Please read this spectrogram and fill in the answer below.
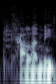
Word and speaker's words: Kalameet: Kalameet, that's how you say it.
